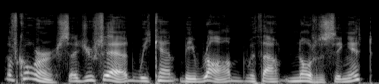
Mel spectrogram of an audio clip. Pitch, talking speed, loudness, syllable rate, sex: 155 Hz, 190 wpm, -18 LUFS, 4.7 syllables/s, male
